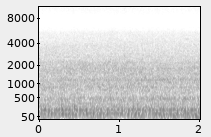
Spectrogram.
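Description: Steady low mechanical hum over constant outdoor background noise, with no distinct events.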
